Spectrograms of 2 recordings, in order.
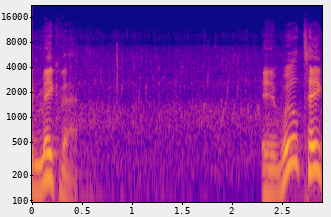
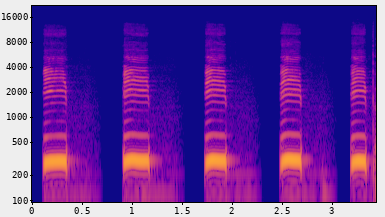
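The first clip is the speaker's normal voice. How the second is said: high imitated truck beeps; reversing beep; 13 semitones higher, slower than usual. Backing up the wagon, imitating a reversing beep. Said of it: "I'm not beeping very good".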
